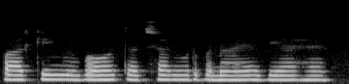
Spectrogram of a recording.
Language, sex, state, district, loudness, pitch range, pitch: Hindi, female, Jharkhand, Palamu, -17 LUFS, 210-220 Hz, 215 Hz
